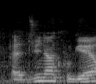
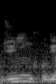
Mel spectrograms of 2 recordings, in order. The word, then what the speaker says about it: Dunning-Kruger: Aujourd'hui je vais vous parler d'un effet qu'on appelle l'effet Dunning-Kruger ou Dunning-Kruger, on peut le prononcer comme les deux.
